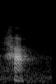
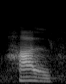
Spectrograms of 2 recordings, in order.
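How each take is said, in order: First: The L sound is silent. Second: The L sound is pronounced. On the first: The speaker calls it right. "La L is muda. So we want to say half" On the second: The speaker calls it wrong. "please don't say half"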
